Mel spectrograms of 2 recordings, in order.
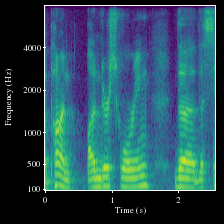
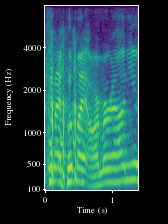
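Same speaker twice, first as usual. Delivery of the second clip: hopeful ask, laughing; 7 semitones higher than usual. Retold or imitated. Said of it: "acting out the date".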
